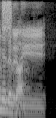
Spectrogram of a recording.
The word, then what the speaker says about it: Nineveh: I think, I don't know if Nineveh? That's how you say it. – That's, yeah, like Nineveh.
